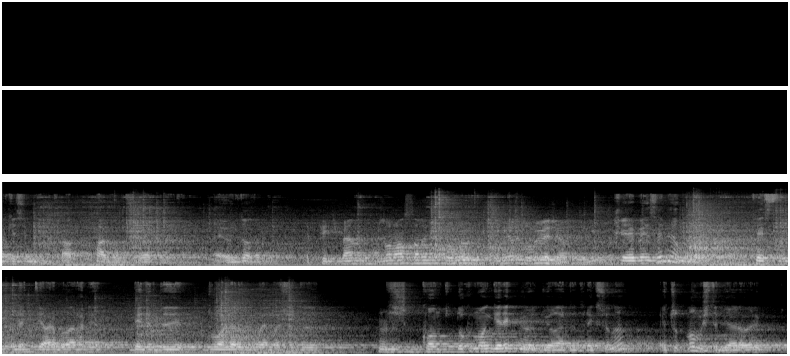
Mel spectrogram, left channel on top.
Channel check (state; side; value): silent; left; digital silence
